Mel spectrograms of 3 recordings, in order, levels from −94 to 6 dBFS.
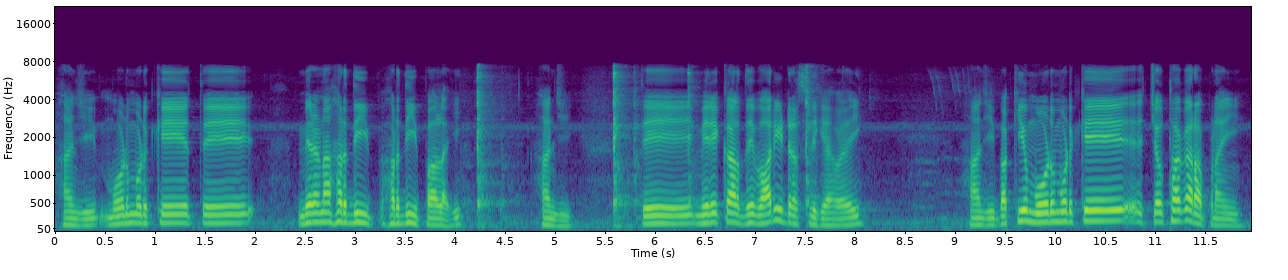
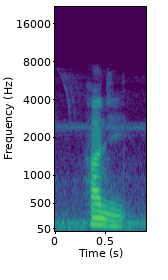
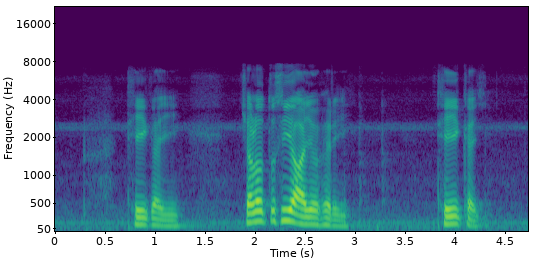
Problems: background sounds at intervals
